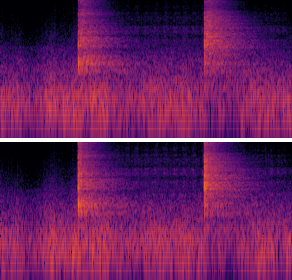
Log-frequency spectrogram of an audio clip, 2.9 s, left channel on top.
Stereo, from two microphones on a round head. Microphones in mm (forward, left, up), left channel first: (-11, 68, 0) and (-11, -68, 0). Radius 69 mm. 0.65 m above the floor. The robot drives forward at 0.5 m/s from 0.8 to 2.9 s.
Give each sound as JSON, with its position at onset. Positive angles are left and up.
{"t": 0.8, "sound": "a clap", "side_deg": -70, "distance_m": 3.5}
